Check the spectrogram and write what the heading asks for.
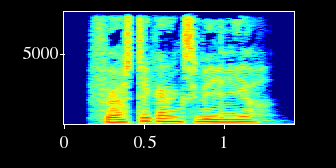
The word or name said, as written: førstegangsvælger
